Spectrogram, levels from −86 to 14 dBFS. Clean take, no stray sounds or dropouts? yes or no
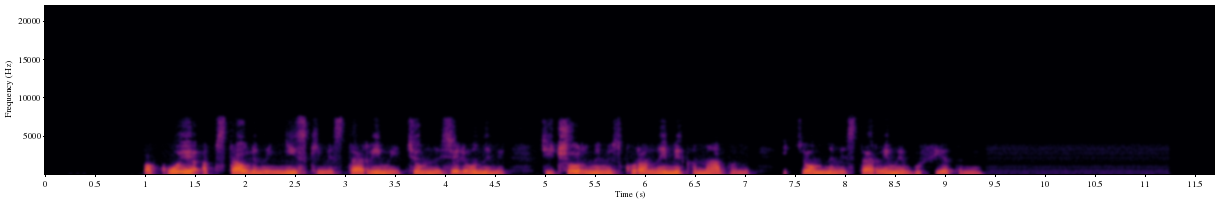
yes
